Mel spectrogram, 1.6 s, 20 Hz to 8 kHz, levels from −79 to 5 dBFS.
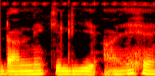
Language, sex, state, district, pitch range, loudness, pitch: Hindi, male, Bihar, Purnia, 110-120 Hz, -18 LUFS, 115 Hz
